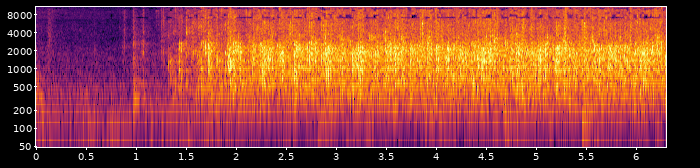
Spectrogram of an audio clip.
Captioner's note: audience applauding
